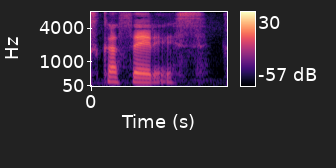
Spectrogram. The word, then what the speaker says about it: Caceres: Alex Caceres.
